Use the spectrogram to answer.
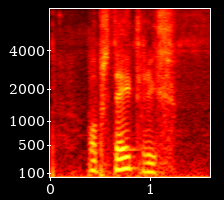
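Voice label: "obstetrisch", Dutch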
